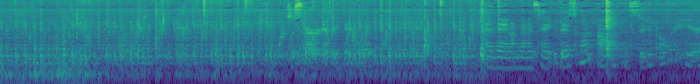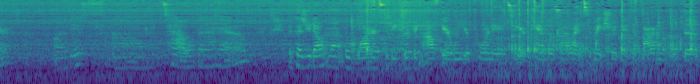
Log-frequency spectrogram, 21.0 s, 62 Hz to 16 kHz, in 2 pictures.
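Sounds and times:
chopsticks stirring wax in pitcher: 0:15.7 - 0:21.0.

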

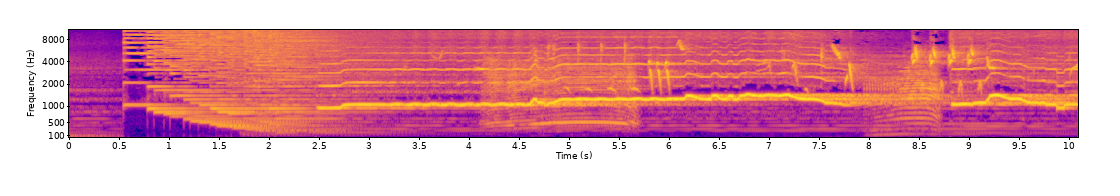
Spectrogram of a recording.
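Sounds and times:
keyboard backing: 0:00.1 - 0:08.0
flute melody: 0:00.6 - 0:10.0.

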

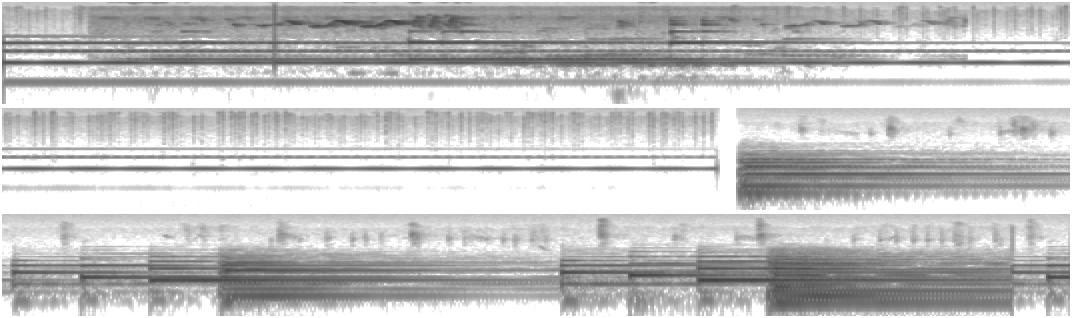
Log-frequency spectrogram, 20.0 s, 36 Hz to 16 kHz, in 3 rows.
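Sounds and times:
high chimes tinkling: 0:00.0 - 0:06.0
singing bowl ringing: 0:00.0 - 0:10.2.

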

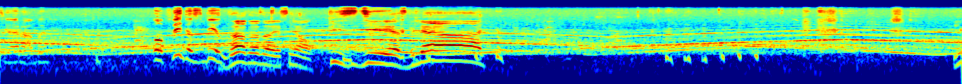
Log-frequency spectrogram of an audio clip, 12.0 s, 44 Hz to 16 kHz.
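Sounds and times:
air-raid siren wailing: 0:00.0 - 0:12.0.

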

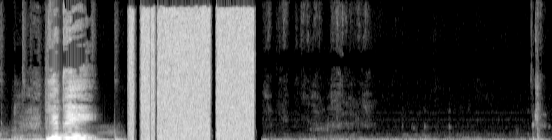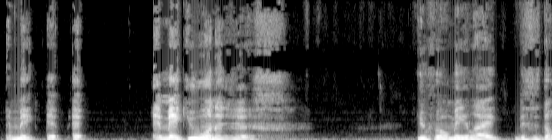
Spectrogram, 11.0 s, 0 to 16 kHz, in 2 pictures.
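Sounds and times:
tv static hiss: 0:01.2 - 0:02.6.

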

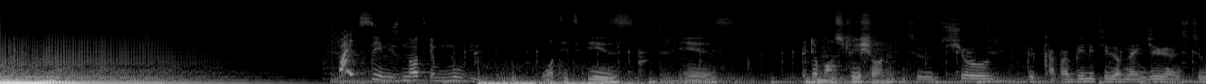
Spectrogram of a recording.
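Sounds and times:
deep sub-bass boom: 0:00.0 - 0:02.9.

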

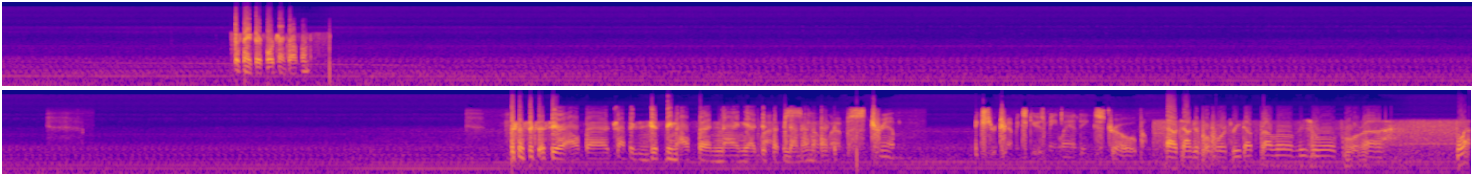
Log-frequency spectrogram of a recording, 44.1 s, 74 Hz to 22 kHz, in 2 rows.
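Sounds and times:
piston aircraft engine running: 0:00.0 - 0:44.0.

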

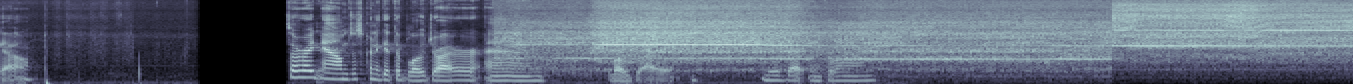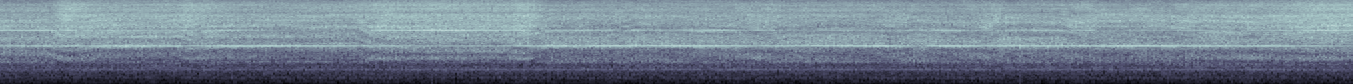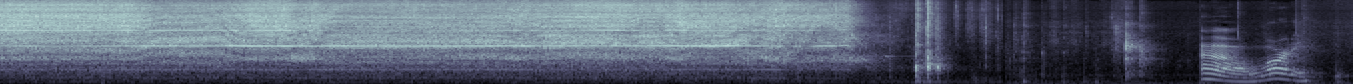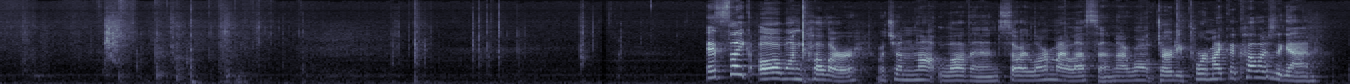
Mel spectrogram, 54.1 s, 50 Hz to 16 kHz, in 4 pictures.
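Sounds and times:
blow dryer whining: 0:04.9 - 0:36.2.

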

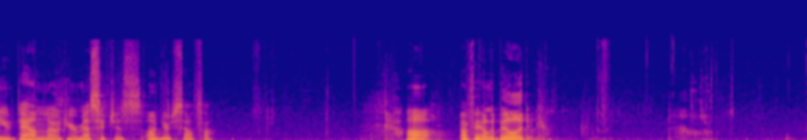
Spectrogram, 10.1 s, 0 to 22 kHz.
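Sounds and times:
person sipping a drink: 0:08.3 - 0:09.4.

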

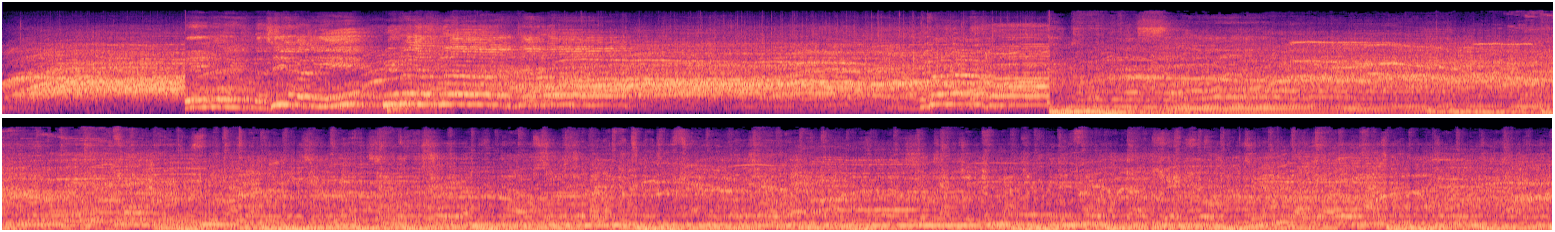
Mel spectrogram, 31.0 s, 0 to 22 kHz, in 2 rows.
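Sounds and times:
crowd cheering and screaming: 0:00.0 - 0:31.0
person singing: 0:09.2 - 0:31.0
pop music with heavy bass: 0:09.2 - 0:31.0.

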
